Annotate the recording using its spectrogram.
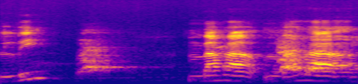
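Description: A woman's voice in short, loud, unworded bursts, one at the start and two louder ones in the second half.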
